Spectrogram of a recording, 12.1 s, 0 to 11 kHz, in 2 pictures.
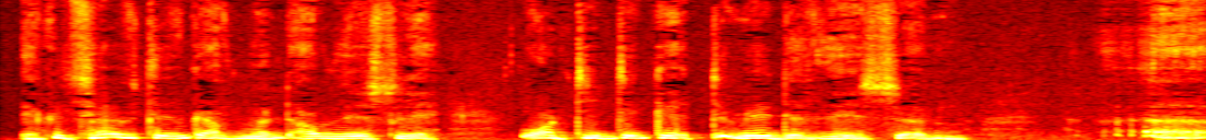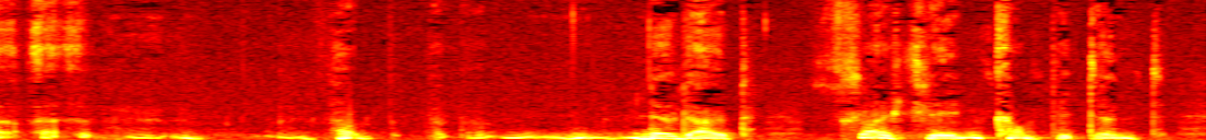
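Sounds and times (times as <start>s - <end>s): elderly man murmuring: 0.2s - 12.0s.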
